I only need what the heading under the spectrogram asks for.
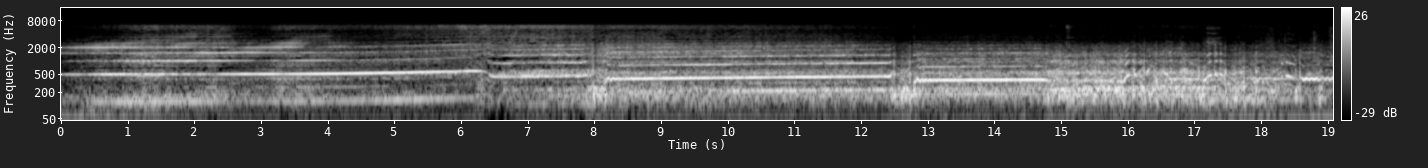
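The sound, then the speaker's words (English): A rotary-engine car downshifts, its loud, buzzy, high engine note holding steady and then leaping upward in pitch at a few gear changes. “The downshift is insane. That is so cool. So that sounds like a bike. Yeah. That does sound like a bike. So it kind of sounds like a Formula One car as well. It's probably as loud. It's got to be a rotary.”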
